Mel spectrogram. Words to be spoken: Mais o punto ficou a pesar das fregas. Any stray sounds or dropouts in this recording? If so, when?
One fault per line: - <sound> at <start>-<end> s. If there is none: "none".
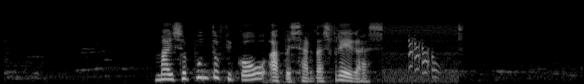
- chirp at 4.1-4.4 s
